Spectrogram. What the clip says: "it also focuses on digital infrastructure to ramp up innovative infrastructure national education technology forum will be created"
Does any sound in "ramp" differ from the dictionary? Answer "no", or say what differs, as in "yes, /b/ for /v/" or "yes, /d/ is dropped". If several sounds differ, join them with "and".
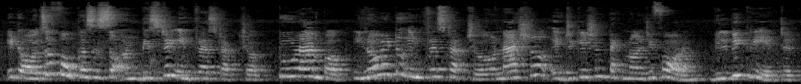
no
